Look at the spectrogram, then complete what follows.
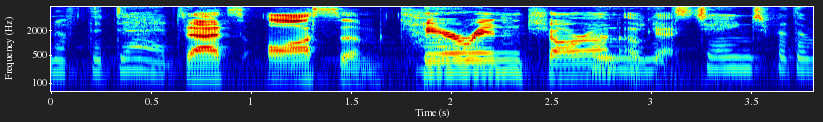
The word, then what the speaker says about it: Charon: if we were a dude or a chick c h a r o n as in caron the ferryman of the dead that's awesome karen charon okay exchange for the right coin helps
